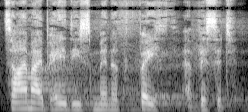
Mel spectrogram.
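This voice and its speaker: An actress playing a stern, resolute warrior woman in a video game, speaking in a terse, grave, deliberate way. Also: lowish voice, slightly rough. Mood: probing. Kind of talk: dramatic video game acting. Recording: reverberant hall, faint background noise.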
